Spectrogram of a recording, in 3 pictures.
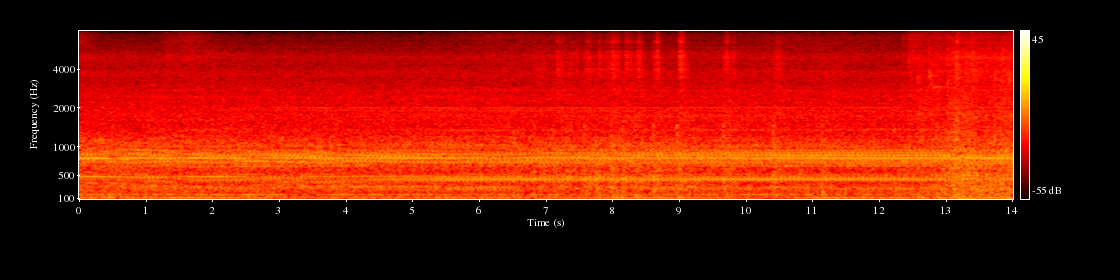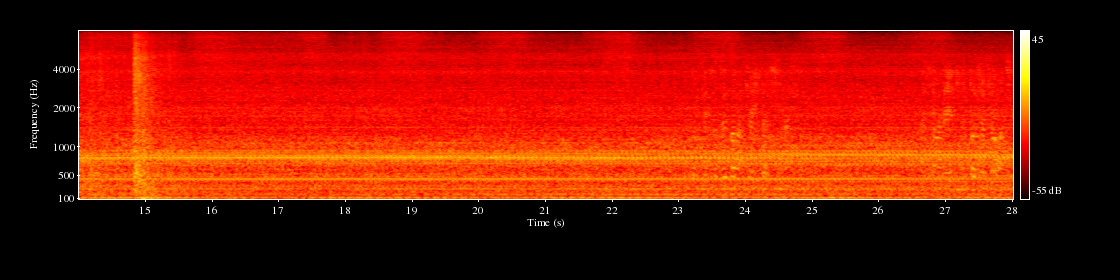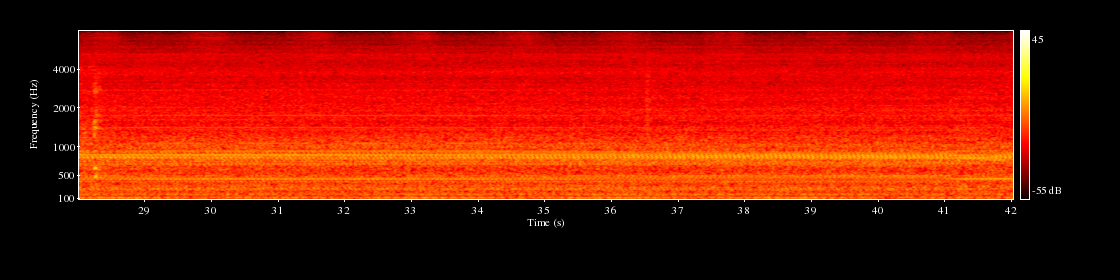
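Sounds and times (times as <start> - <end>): electric train hum: 0.0 - 42.0
train doors clacking open: 6.8 - 16.7.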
